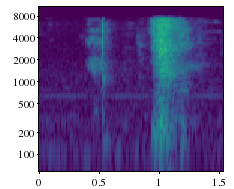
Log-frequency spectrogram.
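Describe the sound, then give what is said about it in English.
A dog lets out a quick yip, then a louder, fuller bark a half-second later, with a thin, steady whine faintly underneath. No one speaks. “Yeah, my dog's being kind of dumb.”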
